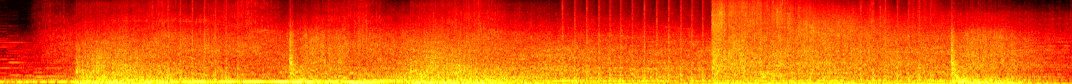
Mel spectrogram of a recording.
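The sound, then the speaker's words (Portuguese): Bomb explosions boom one after another over a dense, continuous roar, with sharp crackling bursts and a steady low droning hum underneath, loud throughout and with no voices: Japanese bombers attacking the US aircraft carrier Yorktown, which took direct hits from three bombs and two torpedoes. “que caiu sobre o porta-aviões Yorktown, que recebeu o impacto direto de três bombas e dois torpedos o Yorktown, que foi reparado às pressas para aquela batalha, não suportou aquele ataque”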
